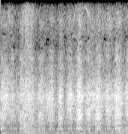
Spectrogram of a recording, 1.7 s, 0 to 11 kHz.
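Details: Female Rottweiler Kute Gervi, 15 months old, pants rapidly and regularly, each breath a soft airy rasp repeating several times a second, while awaiting a blood test to time ovulation.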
